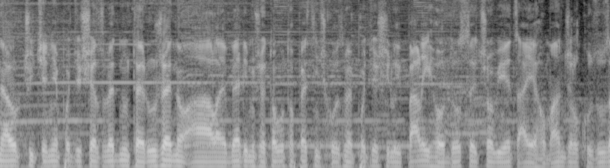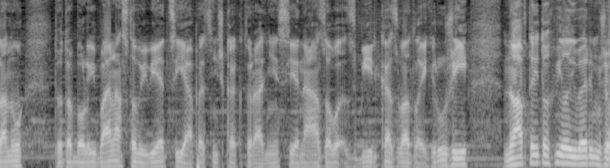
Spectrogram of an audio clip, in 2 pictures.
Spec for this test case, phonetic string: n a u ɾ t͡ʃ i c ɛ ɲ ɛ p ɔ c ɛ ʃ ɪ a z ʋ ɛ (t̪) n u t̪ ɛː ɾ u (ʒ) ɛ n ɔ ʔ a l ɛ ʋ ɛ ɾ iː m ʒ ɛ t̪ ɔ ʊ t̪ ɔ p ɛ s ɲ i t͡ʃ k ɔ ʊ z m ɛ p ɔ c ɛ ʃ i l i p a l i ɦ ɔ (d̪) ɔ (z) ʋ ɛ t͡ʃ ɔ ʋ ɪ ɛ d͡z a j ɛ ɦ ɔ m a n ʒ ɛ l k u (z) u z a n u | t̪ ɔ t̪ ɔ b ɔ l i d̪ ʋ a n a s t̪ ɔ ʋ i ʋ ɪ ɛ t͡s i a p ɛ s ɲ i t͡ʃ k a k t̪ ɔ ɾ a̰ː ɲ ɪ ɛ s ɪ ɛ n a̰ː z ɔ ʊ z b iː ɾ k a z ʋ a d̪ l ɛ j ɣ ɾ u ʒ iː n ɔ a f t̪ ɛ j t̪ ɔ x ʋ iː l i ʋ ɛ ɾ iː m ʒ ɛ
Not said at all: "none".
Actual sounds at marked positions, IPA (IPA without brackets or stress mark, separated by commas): d̪, ʒ, d̪, s, z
